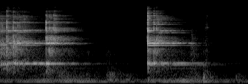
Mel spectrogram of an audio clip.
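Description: Wine glasses clink together in a toast, several bright ringing chimes that strike and decay, with a second clear clink about a second later, fairly loud with no talking.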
